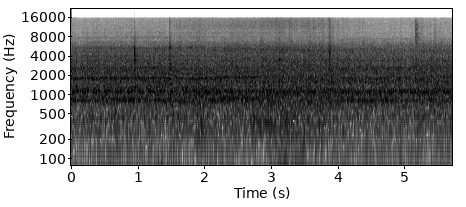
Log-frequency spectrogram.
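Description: A garbage truck engine idles loudly with a steady whine.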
